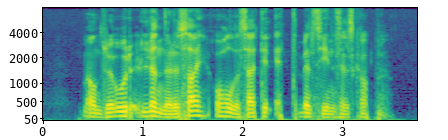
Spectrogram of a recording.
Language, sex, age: Norwegian, male, 27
